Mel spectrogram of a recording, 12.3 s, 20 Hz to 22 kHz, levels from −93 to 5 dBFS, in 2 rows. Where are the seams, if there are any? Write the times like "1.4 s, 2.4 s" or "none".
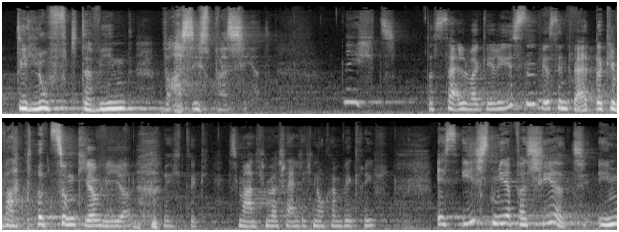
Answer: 5.4 s, 7.7 s, 10.4 s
